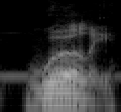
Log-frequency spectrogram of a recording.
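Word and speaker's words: Woerlee: who I was mentioned he pronounces it whirly I don't know how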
